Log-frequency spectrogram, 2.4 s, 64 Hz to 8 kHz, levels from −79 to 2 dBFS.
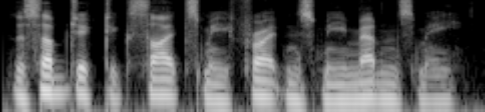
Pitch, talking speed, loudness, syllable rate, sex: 125 Hz, 200 wpm, -19 LUFS, 5.6 syllables/s, female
